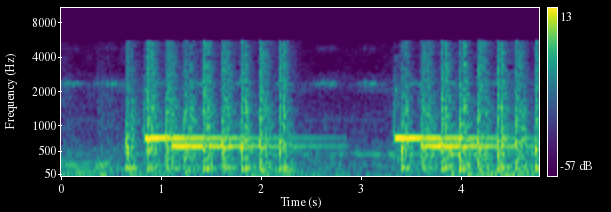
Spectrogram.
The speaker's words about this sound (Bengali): কে কে আপনারা এভাবে কেন বেল বাজাচ্ছেন?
